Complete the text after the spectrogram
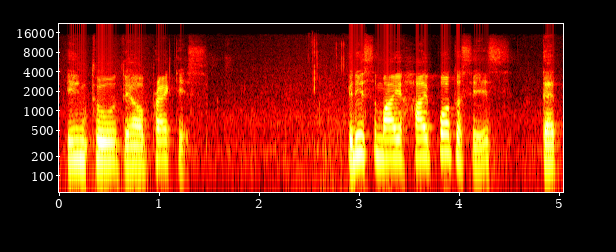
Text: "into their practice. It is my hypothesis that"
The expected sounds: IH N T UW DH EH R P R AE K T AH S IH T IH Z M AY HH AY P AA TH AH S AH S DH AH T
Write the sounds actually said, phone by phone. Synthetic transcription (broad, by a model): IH N T UW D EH P R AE K T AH S IH T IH S M AY HH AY P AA T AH S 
